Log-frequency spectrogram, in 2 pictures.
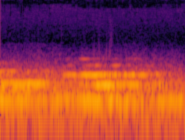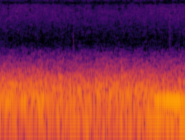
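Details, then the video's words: Whale vocalizing beneath the sea, several sustained tonal hums layered together like a low chord, fading midway under rumbling water noise before a deep moan returns at the close. "Underwater Whale Sounds - Ambient Soundscape | Whale Singing"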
